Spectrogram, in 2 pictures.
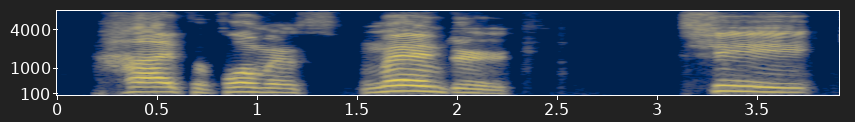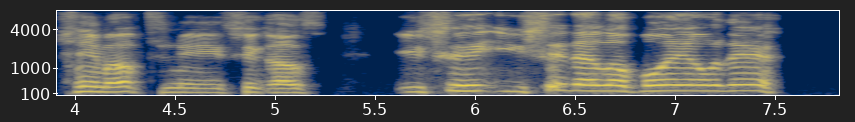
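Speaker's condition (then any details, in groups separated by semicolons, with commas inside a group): Cerebral palsy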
